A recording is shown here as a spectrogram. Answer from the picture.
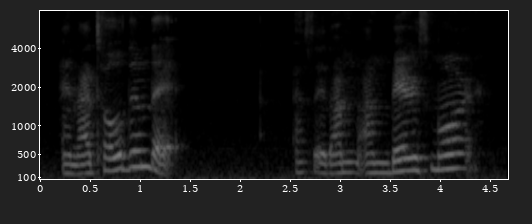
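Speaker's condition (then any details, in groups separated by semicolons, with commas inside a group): Cerebral palsy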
